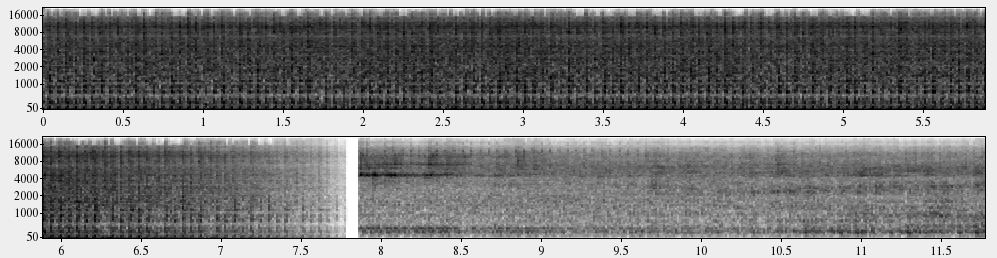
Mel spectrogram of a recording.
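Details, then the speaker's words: BMW GS motorcycle, warmed up, after service, valve clearance adjustment and new spark plugs: smooth, evenly paced idle with no misfires, then a clean shutdown. Running much better than before. Normal idle. "Okay, so she runs well, much better than before."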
